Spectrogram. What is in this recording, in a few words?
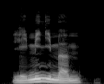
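"les minimums", French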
